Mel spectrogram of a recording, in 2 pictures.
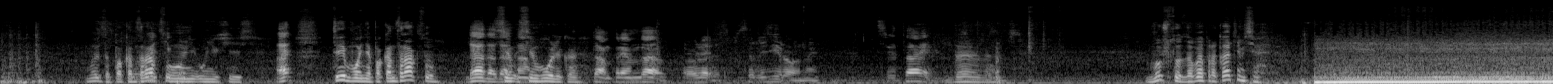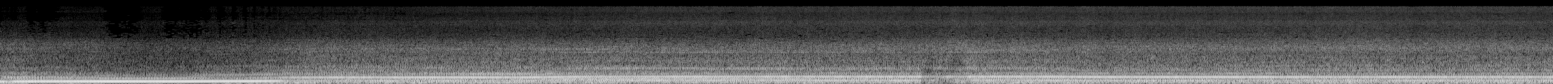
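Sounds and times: outboard motor running: 0:13.2 - 0:31.0.

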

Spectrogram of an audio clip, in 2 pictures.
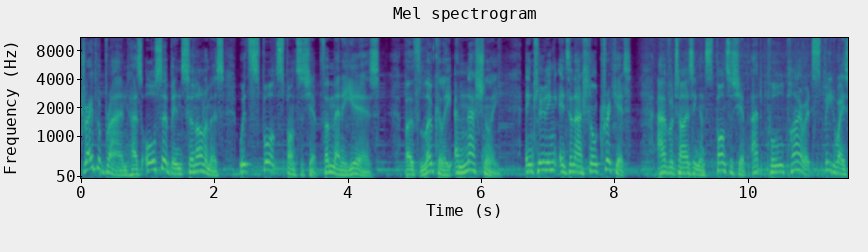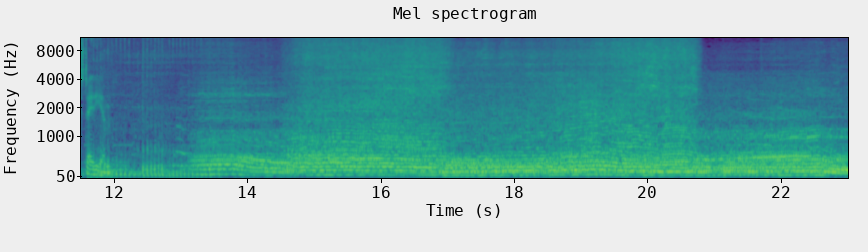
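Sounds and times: racing motorcycle engines revving: 0:09.0 - 0:23.0.

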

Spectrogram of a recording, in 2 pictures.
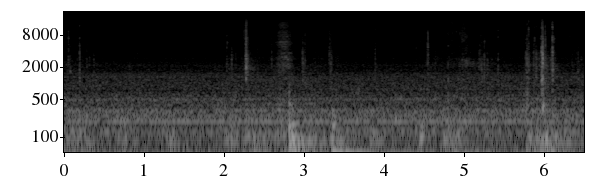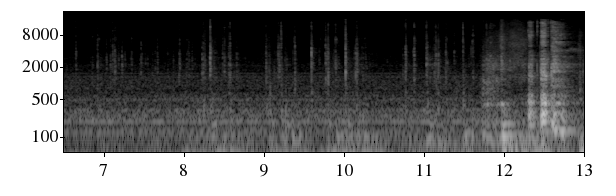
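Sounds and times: computer keyboard keys clicking: 0:05.2 - 0:11.7.

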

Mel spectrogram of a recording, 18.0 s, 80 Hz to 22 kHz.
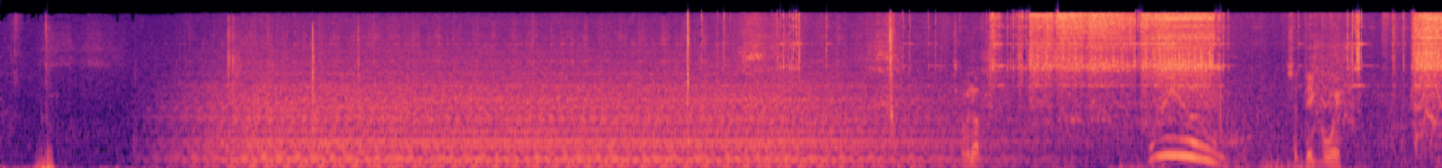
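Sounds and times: outboard motor running: 0:01.6 - 0:15.4.

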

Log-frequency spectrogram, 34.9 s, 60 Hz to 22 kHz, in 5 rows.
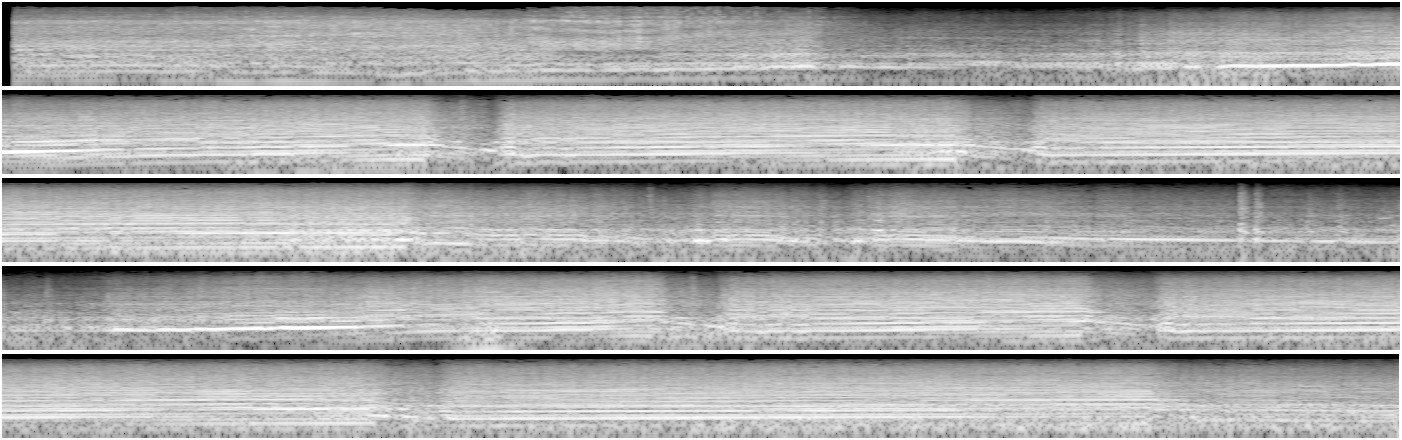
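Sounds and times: race car engine upshifting: 0:20.1 - 0:34.8.

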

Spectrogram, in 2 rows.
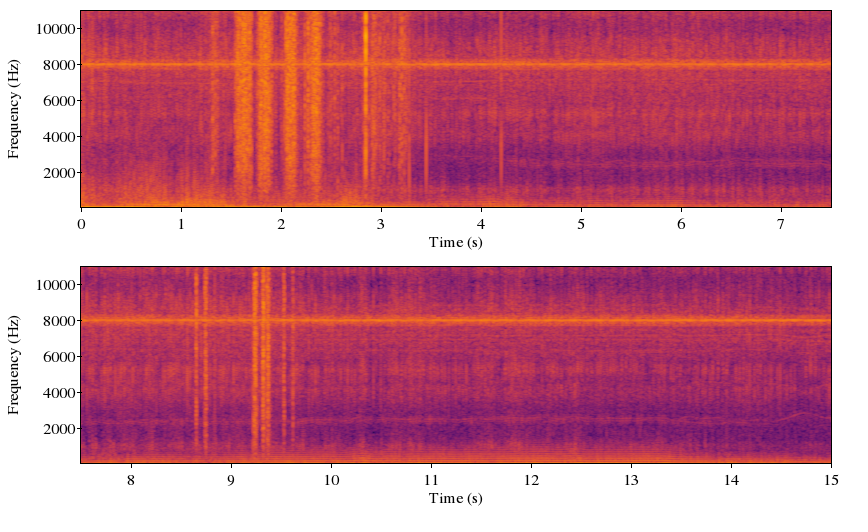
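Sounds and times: quadcopter motors humming: 0:00.0 - 0:15.0
thin high whine: 0:00.0 - 0:15.0
brief crackles: 0:01.2 - 0:03.5, 0:08.6 - 0:09.7.

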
